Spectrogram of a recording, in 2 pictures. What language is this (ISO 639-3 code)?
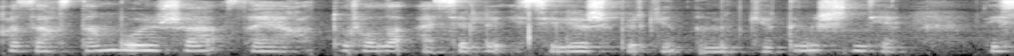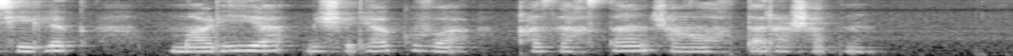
kaz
